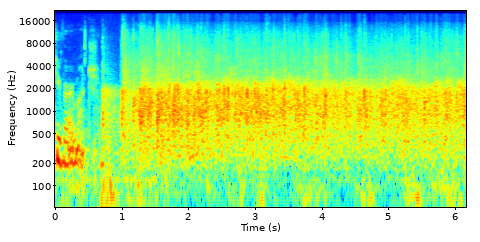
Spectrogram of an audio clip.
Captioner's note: applause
